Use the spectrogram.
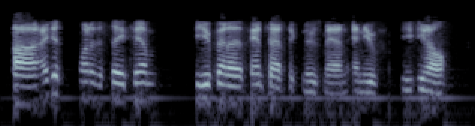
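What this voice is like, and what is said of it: Congested, beaten-down voice with a cold. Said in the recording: “I've got a cold ... if I sound a little beaten down”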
